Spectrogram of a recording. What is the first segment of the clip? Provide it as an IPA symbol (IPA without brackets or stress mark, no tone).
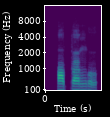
ɒ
